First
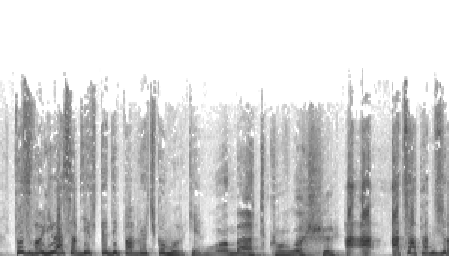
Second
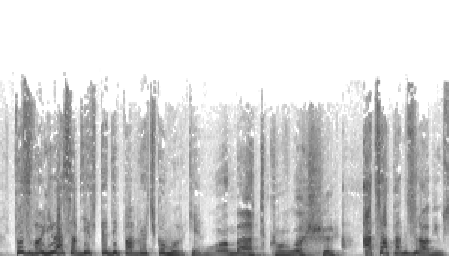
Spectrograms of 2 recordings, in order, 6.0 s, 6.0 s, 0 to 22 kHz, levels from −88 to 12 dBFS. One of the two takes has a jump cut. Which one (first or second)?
second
